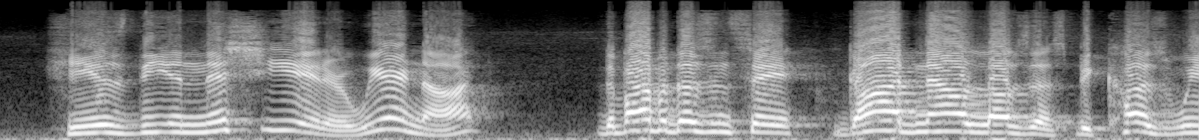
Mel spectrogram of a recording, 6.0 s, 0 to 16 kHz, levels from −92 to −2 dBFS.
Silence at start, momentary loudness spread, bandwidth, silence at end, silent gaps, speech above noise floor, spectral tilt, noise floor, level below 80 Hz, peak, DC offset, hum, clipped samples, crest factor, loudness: 0.25 s; 7 LU; 16 kHz; 0 s; none; 28 dB; -4.5 dB/octave; -35 dBFS; -38 dBFS; 0 dBFS; under 0.1%; none; 5%; 8 dB; -6 LUFS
